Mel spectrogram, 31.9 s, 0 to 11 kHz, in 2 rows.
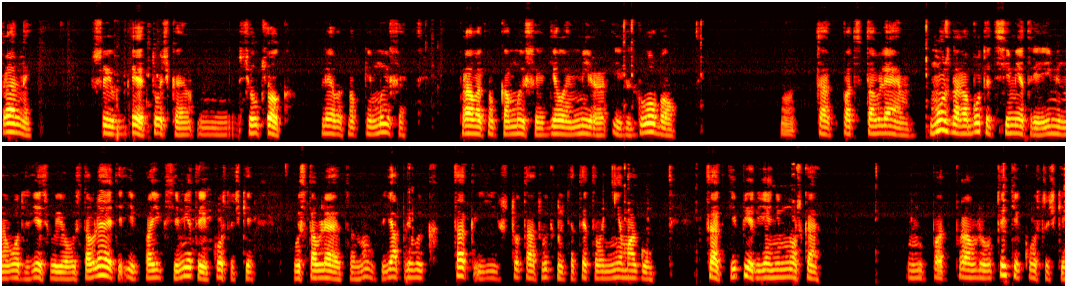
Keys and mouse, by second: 1.6 shift+d, 2.2 click, 6.4-9.5 right drag, 10.4-13.8 drag, 22.0-25.4 middle drag, 26.4-27.8 drag, 28.9-30.9 drag, 31.8 click.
